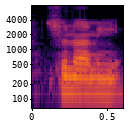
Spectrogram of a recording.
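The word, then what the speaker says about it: tsunami: जैसे कि हम पढ़ते हैं भूगोल में सुनामी शब्द, उसको इंग्लिश में लिखा जाता है टी से स्पेलिंग स्टार्ट होती है लेकिन पढ़ते हैं सुनामी।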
